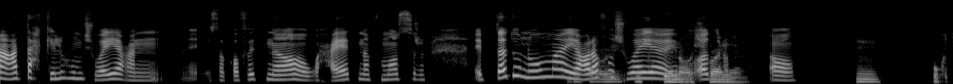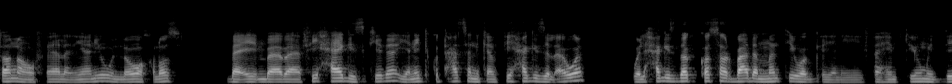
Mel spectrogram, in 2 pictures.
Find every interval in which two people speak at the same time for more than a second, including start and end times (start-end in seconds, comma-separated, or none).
5.7-7.3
